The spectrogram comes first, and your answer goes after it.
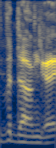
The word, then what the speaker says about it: Bidunga: Well, speaking of Bedunga or is it Bedonga? I think it is Bedunga. Is that how you pronounce it? I think it is Bedunga. It's just it's it's Yeah, so it's Bedunga.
